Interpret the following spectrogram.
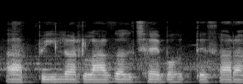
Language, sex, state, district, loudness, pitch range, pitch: Maithili, male, Bihar, Samastipur, -19 LUFS, 115-120 Hz, 115 Hz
